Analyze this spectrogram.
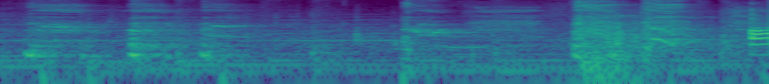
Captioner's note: Ozz coughing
